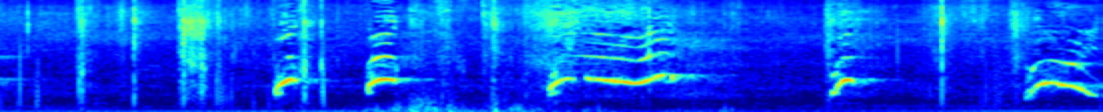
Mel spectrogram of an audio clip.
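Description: A jackal calls in brief, nasal yelps, each sliding up and curling down, repeated at uneven intervals of about a second. Faint rustling and soft knocks sit in the background between calls.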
